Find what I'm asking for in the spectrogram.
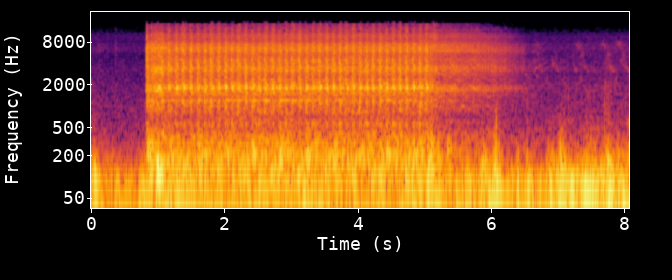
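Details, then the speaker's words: Perkins 4-cylinder diesel in a JCB 208S (1CX) backhoe cranking during a compression test, gauge reading just over 400 on one cylinder; an even, steady beat of about three pulses a second with no skips, so compression is good. "so yeah it's reading right about 400 a little bit over 400 and that's about what i expected so that should be good that cylinder is uh building up enough pressure"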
